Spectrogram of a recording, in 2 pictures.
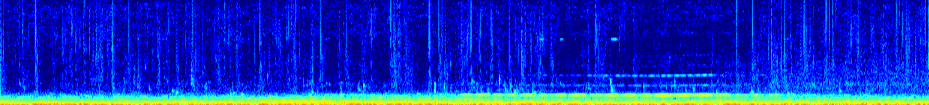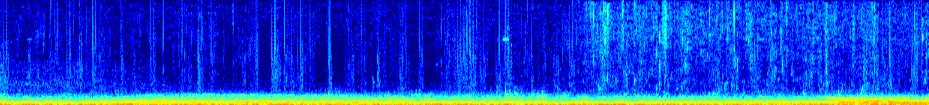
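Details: Underwater whale calls: a long level high whistle, gliding downward moans and drawn-out falling tones, closing with a steep descending sweep, all over a dense continuous low ocean rumble.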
